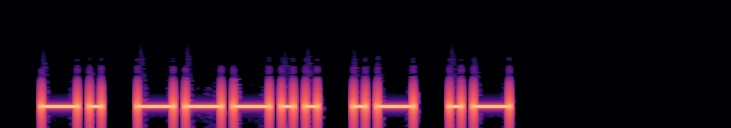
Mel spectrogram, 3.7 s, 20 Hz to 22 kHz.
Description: Morse code, heard as a keyed tone, about 20 wpm, 700 Hz. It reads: N8AA
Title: Call Signs Repeated 2x - 20wpm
